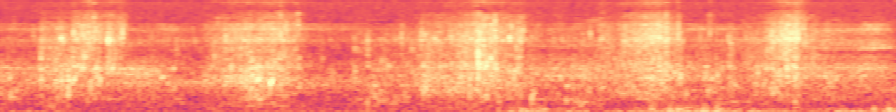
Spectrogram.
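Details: Soft, swelling gusts of wind and low rumbling handling noise during morning chores, with no animal voices.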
